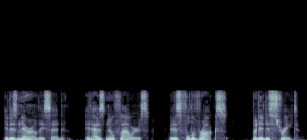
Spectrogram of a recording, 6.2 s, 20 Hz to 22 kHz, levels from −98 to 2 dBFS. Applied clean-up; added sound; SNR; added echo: none; none; none; none.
